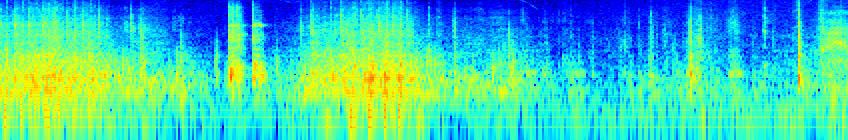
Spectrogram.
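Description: A sewing machine stitches a towel topper in bursts of fast, close rattling, stopping and restarting with brief pauses and short backstitch runs; no one speaks.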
